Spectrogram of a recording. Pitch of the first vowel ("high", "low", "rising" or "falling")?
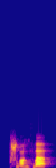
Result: rising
